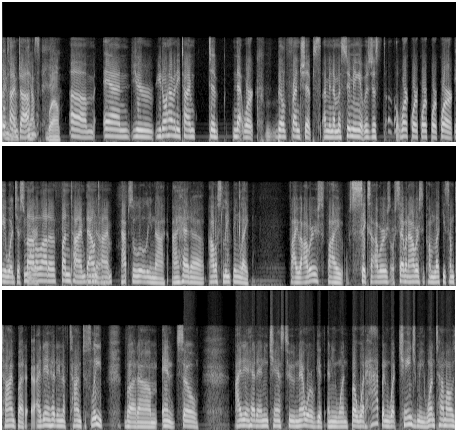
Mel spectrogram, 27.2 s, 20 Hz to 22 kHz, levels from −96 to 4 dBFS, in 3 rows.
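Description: Hard clipping runs through the whole speech clip. The level is pushed about 9 dB past what the chain can pass, so a few percent of samples hit the ceiling and are cut flat. Loud syllables crackle, with a harsh upper edge from the added harmonics.

From 21.78 s, right after "um and", sample clock jitter sets in and lasts to the end. The converter clock wanders by a few microseconds, so samples land slightly off time. A rough hiss, roughly 35 dB below the signal, rides the louder, brighter sounds and drops away in pauses. The telephone-band coding, with nothing above 7.7 kHz, keeps its light upper-band hiss throughout.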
